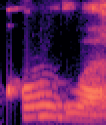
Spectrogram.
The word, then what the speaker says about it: Coldwell: So, how do you pronounce that? Is it CH or just CO? C O L D. C Oh, Coldwell.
